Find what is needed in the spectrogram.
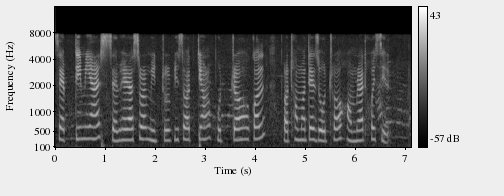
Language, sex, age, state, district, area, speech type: Assamese, female, 18-30, Assam, Golaghat, urban, read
